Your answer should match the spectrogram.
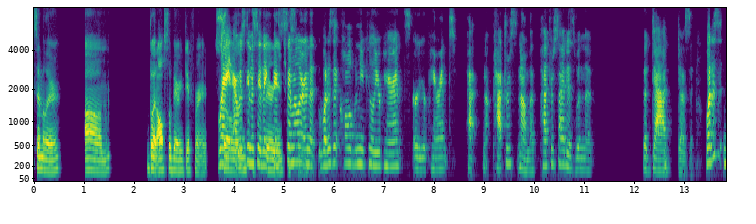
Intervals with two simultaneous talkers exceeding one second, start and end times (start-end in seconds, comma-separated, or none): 3.7-5.5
